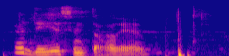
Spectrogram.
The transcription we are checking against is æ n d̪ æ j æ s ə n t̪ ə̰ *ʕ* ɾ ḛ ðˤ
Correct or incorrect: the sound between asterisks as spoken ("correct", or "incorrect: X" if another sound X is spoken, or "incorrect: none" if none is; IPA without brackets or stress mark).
incorrect: ʁ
